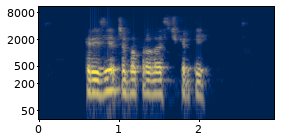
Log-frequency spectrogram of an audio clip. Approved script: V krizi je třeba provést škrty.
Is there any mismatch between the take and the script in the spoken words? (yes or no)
no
